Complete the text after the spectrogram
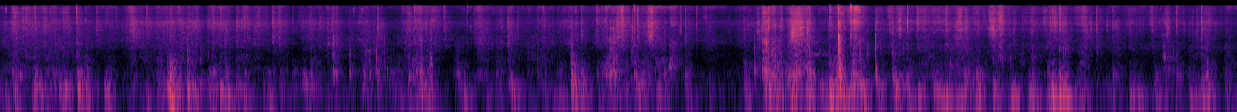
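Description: Puppies growl playfully.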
